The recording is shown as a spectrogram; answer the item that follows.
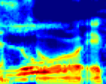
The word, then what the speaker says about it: Xor: Yoldi Indie Guy has suggested Zor. I think that's how you pronounce it. X-O-R. – Yeah, Zor.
